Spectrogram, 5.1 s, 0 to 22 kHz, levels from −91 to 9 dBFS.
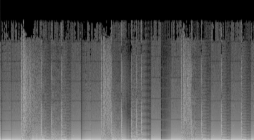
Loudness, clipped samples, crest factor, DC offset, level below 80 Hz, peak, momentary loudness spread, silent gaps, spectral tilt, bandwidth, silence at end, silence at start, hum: -19 LUFS; under 0.1%; 12 dB; under 0.1%; -24 dBFS; -6 dBFS; 3 LU; none; -5 dB/octave; 19 kHz; 0 s; 0 s; none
